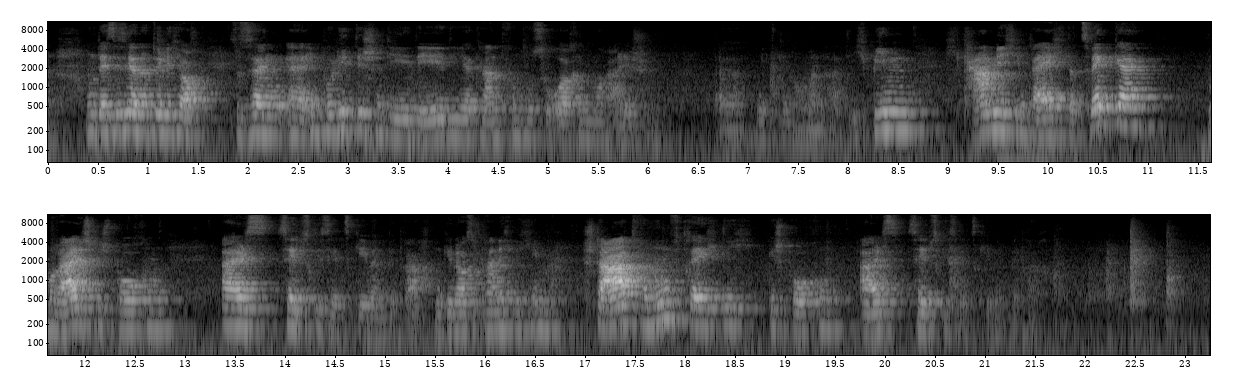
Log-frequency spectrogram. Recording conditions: large echoing room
